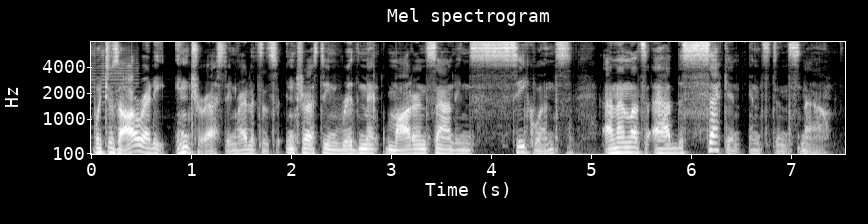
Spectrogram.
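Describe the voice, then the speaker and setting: A man in his thirties giving a casual, enthusiastic music software tutorial in a conversational way, close on a mic in a home studio. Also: fairly low pitch, animated, moderate pace, hardly any pauses, a little hiss or hum. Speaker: music production tutorial host. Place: small home studio, indoors.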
